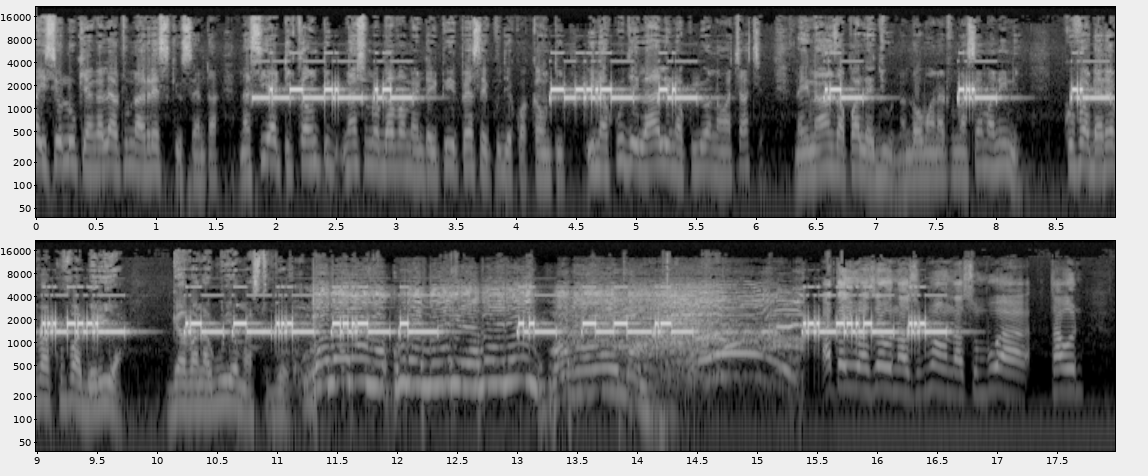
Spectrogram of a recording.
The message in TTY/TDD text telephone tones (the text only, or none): THAT ENERGY GETS EMITTED AS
